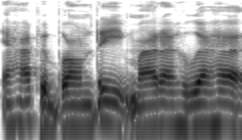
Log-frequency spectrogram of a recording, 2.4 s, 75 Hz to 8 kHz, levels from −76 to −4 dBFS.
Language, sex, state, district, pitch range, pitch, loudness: Hindi, male, Jharkhand, Palamu, 120-130 Hz, 125 Hz, -16 LUFS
